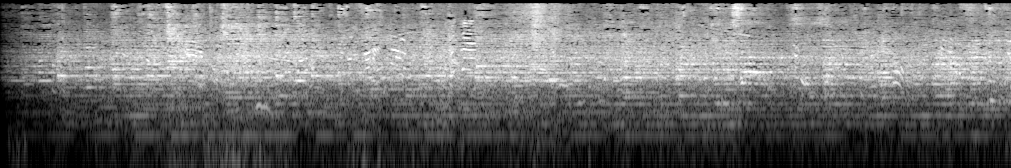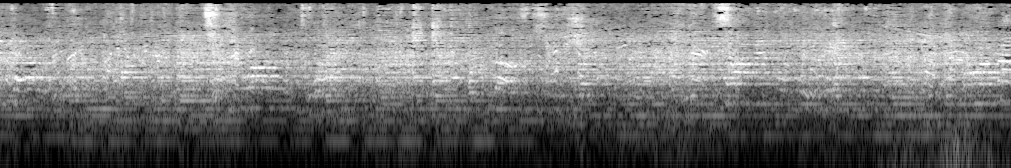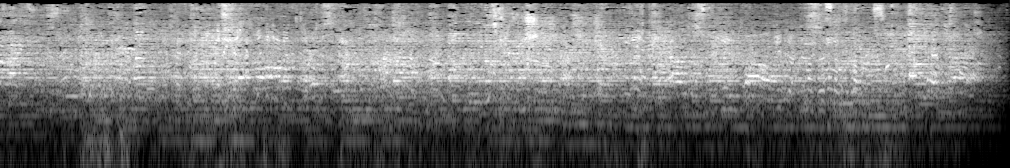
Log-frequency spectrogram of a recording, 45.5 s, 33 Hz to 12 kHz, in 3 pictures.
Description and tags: koncert marcin
11.11.09: between 19.30 and 21.00; the concert during the annual fair on Saint Marcin street name day (in the center of Poznań/Poland); people selling funny objects, food, souvenirs and speciality of that day: rogale świętomarcińskie (traditional croissants with white poppy filling.
no processing (only fade in/out)
voices, selling, street, people, poland, fair, market, poznan, music, saint-marcin-street-name-day, annual, buying, crowd, concert, field-recording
